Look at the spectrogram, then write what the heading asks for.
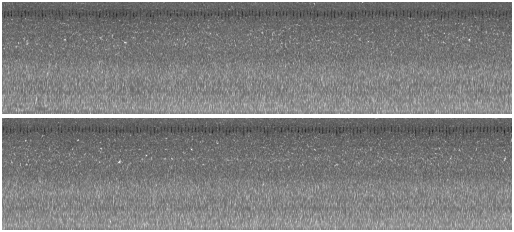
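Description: Car engine idling steadily, with a steady hiss over it.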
